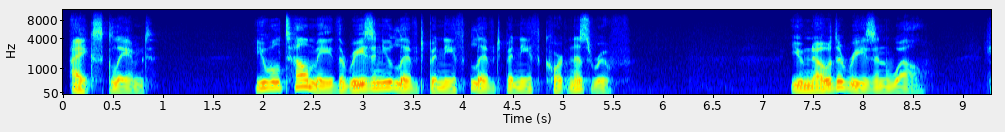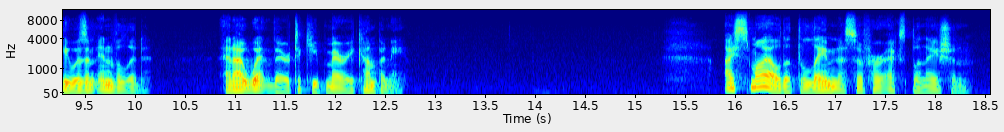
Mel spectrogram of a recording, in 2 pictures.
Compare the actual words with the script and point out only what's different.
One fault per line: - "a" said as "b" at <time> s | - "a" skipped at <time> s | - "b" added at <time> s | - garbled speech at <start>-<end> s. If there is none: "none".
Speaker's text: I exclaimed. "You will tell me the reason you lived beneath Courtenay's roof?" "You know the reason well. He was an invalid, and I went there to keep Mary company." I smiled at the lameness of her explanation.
- "lived beneath" added at 4.1 s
